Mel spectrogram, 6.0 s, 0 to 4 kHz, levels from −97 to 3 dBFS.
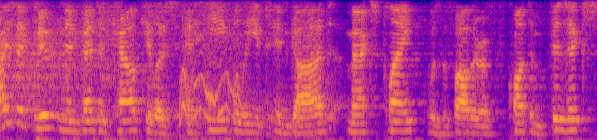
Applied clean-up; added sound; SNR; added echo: none; Zipper (clothing); 11 dB; reverberation time 0.2 s.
